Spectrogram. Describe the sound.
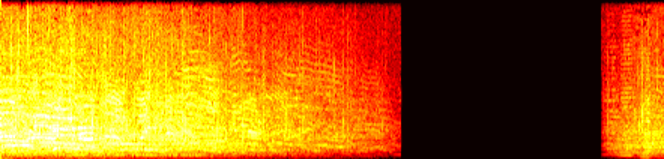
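A large crowd in France cheers and applauds the general as he tours the country to meet its people, a dense wash of voices and clapping that slowly fades out, then falls silent for a couple of seconds before the cheering swells back in.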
